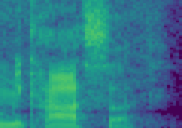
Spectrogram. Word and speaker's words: Mikasa: My- That's how they pronounce it in the show, Mikasa.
